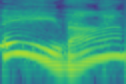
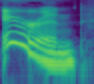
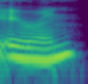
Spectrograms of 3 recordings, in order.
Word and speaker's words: Aron: e r o n Hey Ron yeah or is it just pronounced like Aaron anyway she wrote back and she's like actually it's pronounced just like Aaron even though it's spelled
